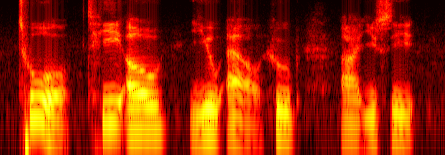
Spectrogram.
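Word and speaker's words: Toul: it's it's funny because it's pronounced tall and every time it sounds like when my parents say Paul Paul so I kept hearing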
